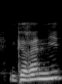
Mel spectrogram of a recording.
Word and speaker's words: granit: Granit finit par IT, nous n'avons pas de E. Le T sonne sans avoir besoin d'une voyelle après.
